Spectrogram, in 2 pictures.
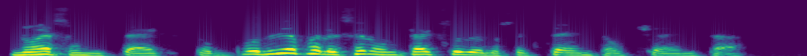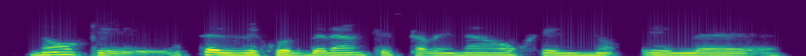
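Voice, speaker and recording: Casting: male teacher, husky and fairly high, discursive lecturing, thin dry phone-like audio. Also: normal speed, no echo. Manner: thinks aloud, asks students questions, frequent "¿no?". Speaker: theater history teacher.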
